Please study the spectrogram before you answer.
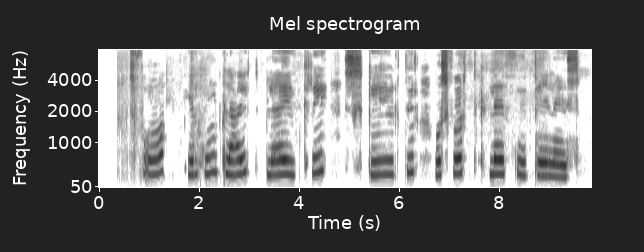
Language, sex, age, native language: Icelandic, male, 11, Icelandic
